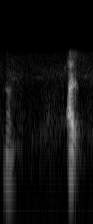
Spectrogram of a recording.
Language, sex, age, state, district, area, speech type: Bengali, male, 30-45, West Bengal, Purba Bardhaman, urban, conversation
